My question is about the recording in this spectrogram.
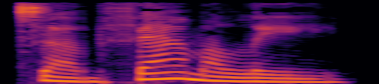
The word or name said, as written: subfamily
